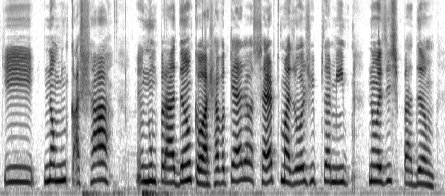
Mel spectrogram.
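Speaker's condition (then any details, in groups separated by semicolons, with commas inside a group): Cerebral palsy; diparetic form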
